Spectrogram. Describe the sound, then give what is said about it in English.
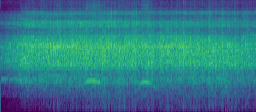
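Steady, sustained applause from an audience fills the space, a dense wash of many hands clapping at an even loudness for several seconds, with a faint whoop or two rising above it. “So I just want to say thank you and applaud your effort.”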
